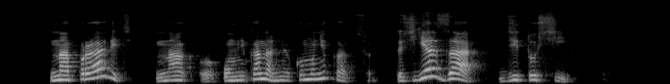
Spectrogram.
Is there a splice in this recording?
yes; 2 cuts; at 3.9 s, 4.9 s

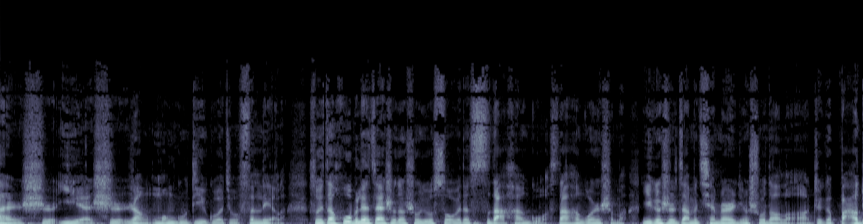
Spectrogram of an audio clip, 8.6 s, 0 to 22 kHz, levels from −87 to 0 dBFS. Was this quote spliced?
yes; 1 cut; at 6.4 s

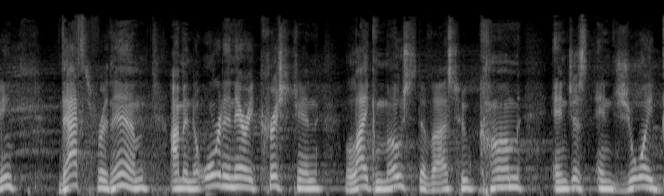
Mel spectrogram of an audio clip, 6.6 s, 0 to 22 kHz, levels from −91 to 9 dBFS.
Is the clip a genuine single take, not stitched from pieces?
yes; 0 cuts

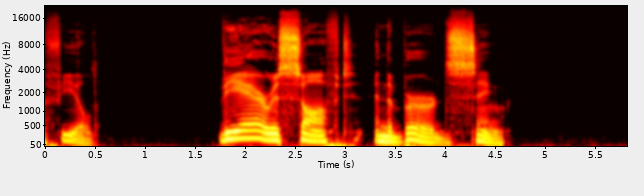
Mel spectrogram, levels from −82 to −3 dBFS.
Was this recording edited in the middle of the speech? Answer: no; 0 cuts

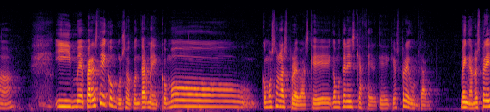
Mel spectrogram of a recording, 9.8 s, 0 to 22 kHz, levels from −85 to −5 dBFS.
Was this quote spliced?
no; 0 cuts

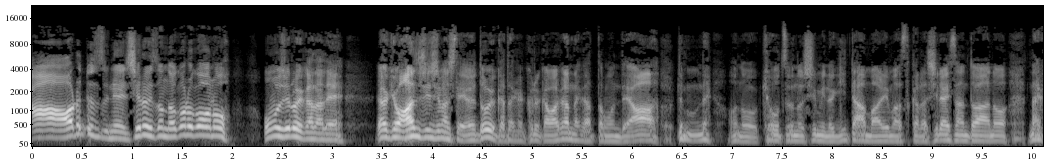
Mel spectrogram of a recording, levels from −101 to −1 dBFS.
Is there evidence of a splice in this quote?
no; 0 cuts

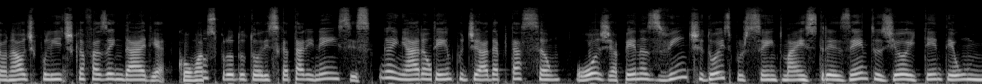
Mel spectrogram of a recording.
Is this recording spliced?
yes; 4 cuts; at 2.0 s, 4.3 s, 7.8 s, 8.2 s

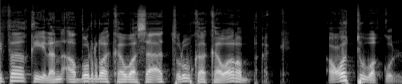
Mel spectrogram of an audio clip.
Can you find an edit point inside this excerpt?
no; 0 cuts

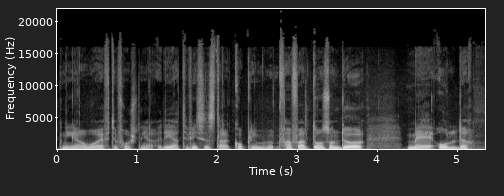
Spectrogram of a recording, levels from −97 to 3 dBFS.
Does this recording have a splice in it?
no; 0 cuts

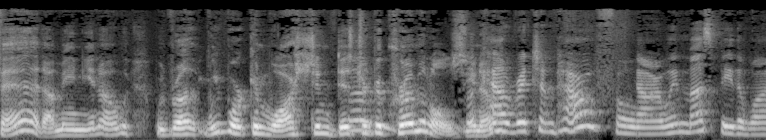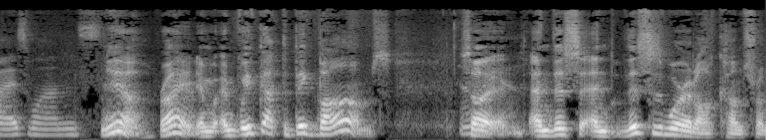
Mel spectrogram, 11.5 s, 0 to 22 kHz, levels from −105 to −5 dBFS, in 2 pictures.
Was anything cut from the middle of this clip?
yes; 3 cuts; at 1.5 s, 4.8 s, 10.3 s

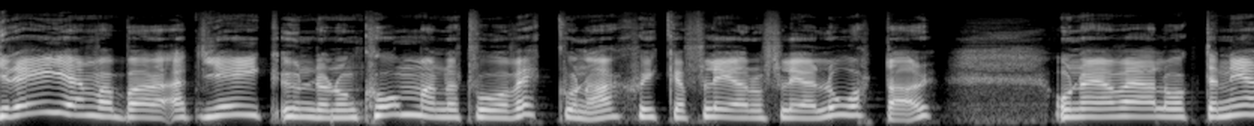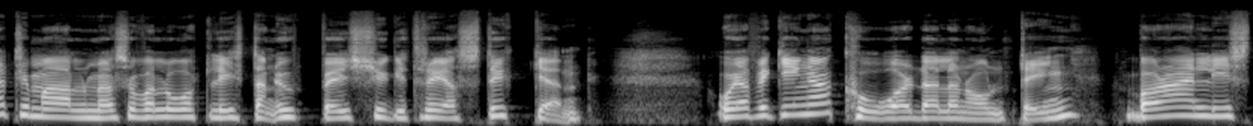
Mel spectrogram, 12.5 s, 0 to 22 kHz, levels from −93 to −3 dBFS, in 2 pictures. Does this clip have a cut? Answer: no; 0 cuts

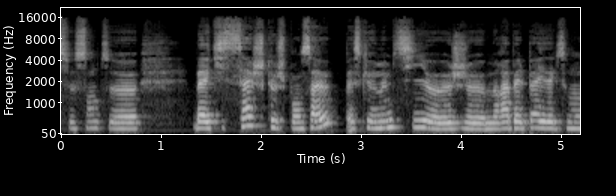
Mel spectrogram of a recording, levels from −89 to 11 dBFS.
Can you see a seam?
no; 0 cuts

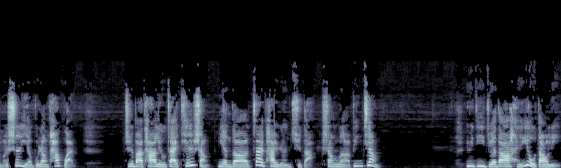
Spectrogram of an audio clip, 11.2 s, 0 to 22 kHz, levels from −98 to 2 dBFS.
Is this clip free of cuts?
no; 2 cuts; at 4.3 s, 6.3 s

